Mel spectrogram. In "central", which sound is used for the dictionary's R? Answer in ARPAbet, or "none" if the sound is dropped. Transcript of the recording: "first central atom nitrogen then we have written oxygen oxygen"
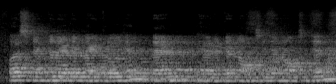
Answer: none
